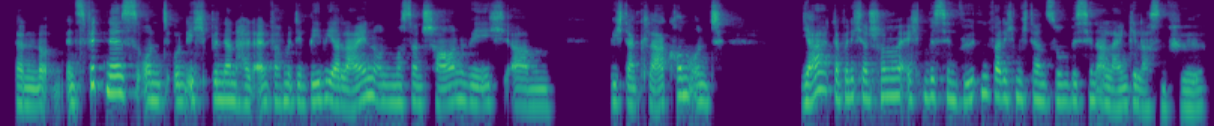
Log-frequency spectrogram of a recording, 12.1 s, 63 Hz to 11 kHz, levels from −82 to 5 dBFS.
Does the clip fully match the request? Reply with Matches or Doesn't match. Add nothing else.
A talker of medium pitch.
Matches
